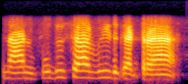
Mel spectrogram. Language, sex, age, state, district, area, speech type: Tamil, female, 60+, Tamil Nadu, Viluppuram, rural, conversation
